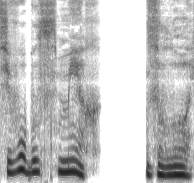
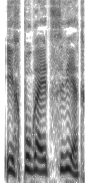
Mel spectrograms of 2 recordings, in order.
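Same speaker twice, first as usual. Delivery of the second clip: shouting; 4 semitones higher, slower than usual. A narrator's reading. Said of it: "крикнула Лютая".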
